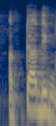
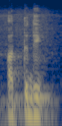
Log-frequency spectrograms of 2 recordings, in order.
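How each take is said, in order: First: अत्यधिक as "at-yaa-dhik", middle vowel lengthened; wrong pronunciation. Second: अत्यधिक as "at-ya-dhik", short middle vowel; correct pronunciation. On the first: Teacher rejecting the faulty form, अत्यधिक said wrongly with long "yaa". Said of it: "गलत होता है". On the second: Teacher answering what is correct, अत्यधिक said with short "ya". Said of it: "शुद्ध क्या बनेगा?". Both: Shown as a demonstration.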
